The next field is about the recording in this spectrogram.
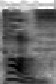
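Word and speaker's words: tolv: তারপরে আছে 12, যেটাকে সুইডিশে বলা হয় থলভ, ভি ভি উচ্চারণ করা হয় থলভ, কিন্তু যখন 12তম বলছি তখন বলা হচ্ছে থলফতে, থলফতে।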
